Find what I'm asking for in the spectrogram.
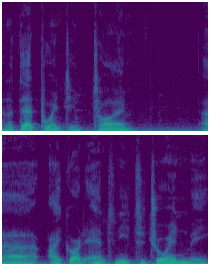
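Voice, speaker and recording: A man talks at a very slow pace in a South African accent. His medium-pitched voice has a dark, mellow tone. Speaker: tax lawyer and trust company founder. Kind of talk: company history talk. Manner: formal.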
